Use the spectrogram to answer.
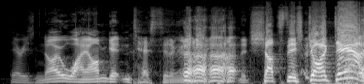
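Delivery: loud joking defiance to the boss; defiant mock rant. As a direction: shout it like a rowdy rebel. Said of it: "But I can tell you one thing".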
